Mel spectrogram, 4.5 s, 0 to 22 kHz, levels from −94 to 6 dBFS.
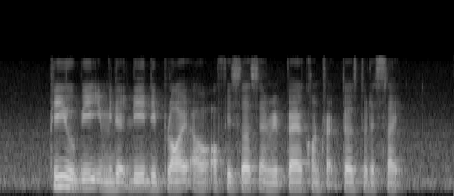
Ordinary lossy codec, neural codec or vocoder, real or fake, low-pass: none; none; real; 7.2 kHz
